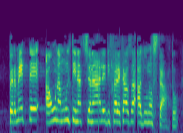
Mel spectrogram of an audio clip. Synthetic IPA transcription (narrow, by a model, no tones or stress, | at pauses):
permet̪ːeaunamult̪inat̪sːjonaːled̪ifaːɾekawzaʔad̪unost̪a̰ːt̪o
